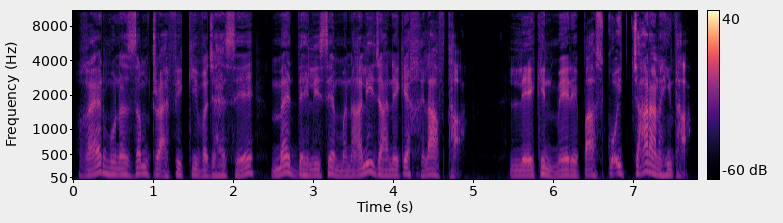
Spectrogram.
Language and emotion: Urdu, disgusted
